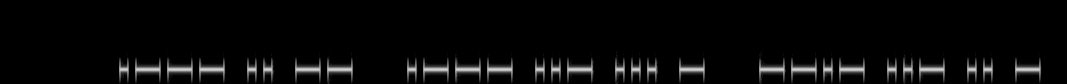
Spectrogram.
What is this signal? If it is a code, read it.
Morse code, heard as a keyed tone, about 15 wpm, 700 Hz. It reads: JIM JUST QUIT
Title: Pangram Challenge v2 - 15wpm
